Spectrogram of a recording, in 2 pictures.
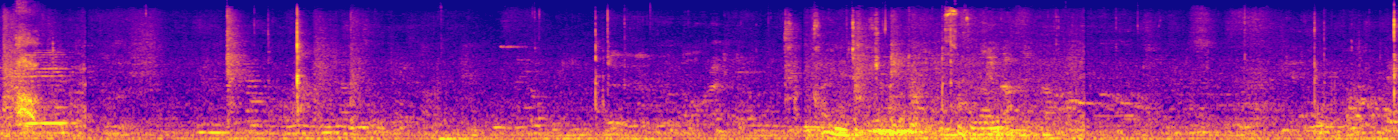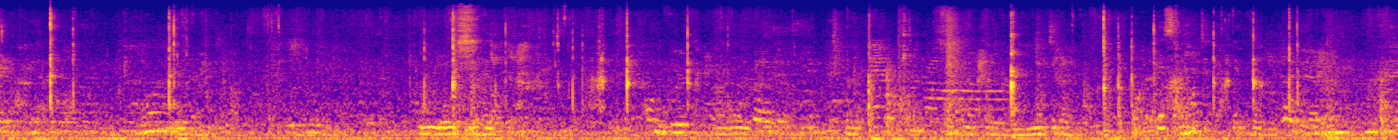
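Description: A ceramic spoon clinks against a clay pot while scooping soup.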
